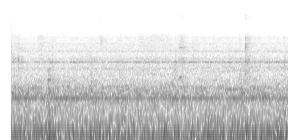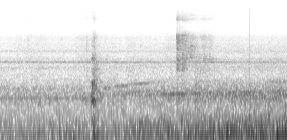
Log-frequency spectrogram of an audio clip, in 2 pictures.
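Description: Inside a JR Biwako Line electric train: a steady low rumble of the car. About four seconds in there is a click, then a short hiss of air and an electric motor whine rising slowly in pitch as the train starts to pull away.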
